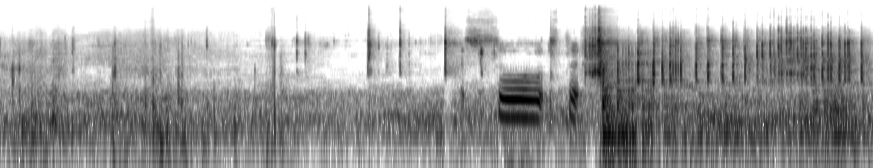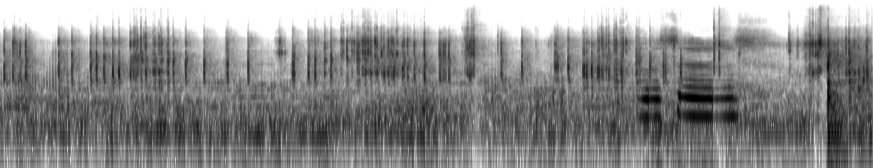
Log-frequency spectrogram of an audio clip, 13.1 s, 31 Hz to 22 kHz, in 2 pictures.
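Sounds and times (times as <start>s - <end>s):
spinning tops clashing clicks: 4.4s - 13.0s.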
